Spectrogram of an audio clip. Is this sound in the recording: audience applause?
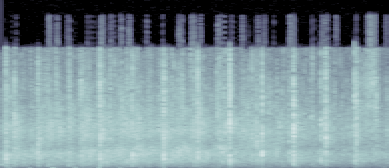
yes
